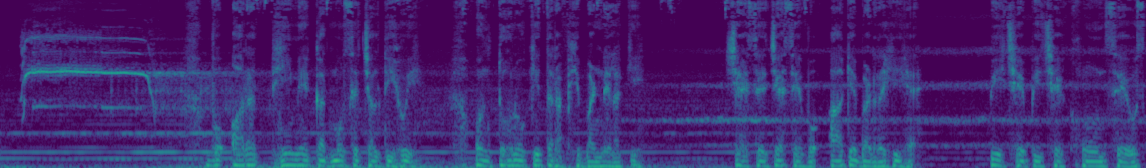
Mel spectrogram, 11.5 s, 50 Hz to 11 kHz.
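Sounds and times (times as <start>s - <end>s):
woman screaming: 0.2s - 1.6s
speech: 2.0s - 6.5s, 7.2s - 9.3s, 9.9s - 11.4s.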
